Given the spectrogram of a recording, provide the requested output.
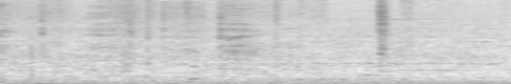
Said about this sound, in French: Hop, ça y est. Je monte dans la voiture.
